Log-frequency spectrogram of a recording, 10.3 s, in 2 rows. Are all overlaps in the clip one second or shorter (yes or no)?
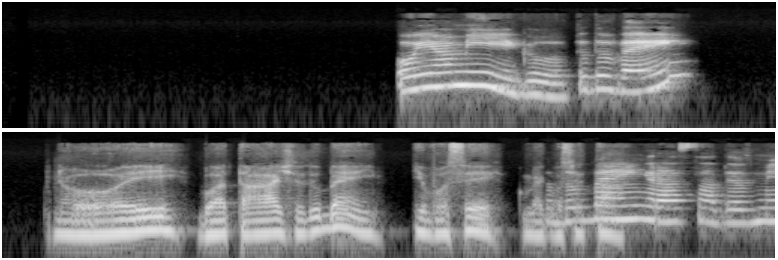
yes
